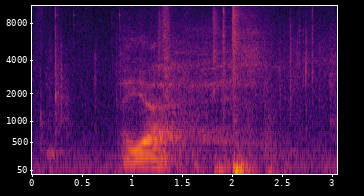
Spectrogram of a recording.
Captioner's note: exhales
